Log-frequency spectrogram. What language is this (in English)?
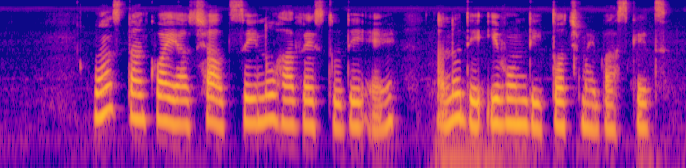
Nigerian Pidgin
